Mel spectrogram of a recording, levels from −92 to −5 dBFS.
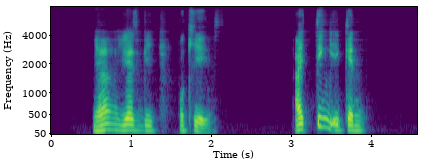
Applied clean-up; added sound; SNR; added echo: neural mask model DeepFilterNet 3.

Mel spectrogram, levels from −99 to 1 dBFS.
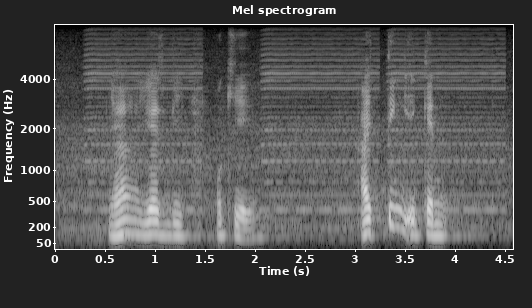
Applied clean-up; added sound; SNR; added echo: none; Accordion; 16 dB; reverberation time 0.5 s.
